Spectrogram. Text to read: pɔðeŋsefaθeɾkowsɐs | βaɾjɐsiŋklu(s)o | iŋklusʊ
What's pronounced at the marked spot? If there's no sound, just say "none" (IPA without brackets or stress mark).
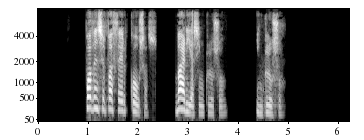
s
